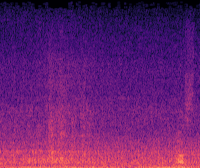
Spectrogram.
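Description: Steady roadside traffic noise with the low rumble of heavy trucks' engines running nearby.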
